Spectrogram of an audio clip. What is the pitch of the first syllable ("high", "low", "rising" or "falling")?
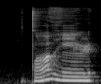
rising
